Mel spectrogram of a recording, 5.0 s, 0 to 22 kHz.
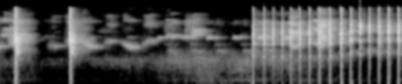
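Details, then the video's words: Long-tailed shrike singing for two young birds it is tutoring: two sharp harsh notes and soft warbling, then a fast, steady rattle of clipped, harsh notes. "SUHU CENDET FULL GACOR MELATIH 2 MURIDNYA"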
